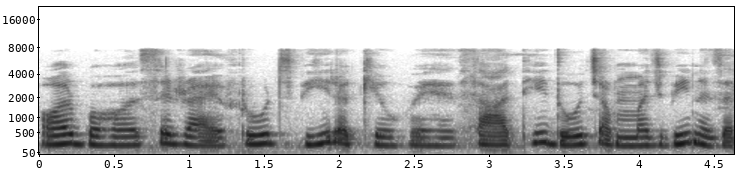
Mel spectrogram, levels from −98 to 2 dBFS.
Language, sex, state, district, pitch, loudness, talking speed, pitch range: Hindi, female, Chhattisgarh, Raipur, 205 Hz, -17 LUFS, 195 wpm, 185-220 Hz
